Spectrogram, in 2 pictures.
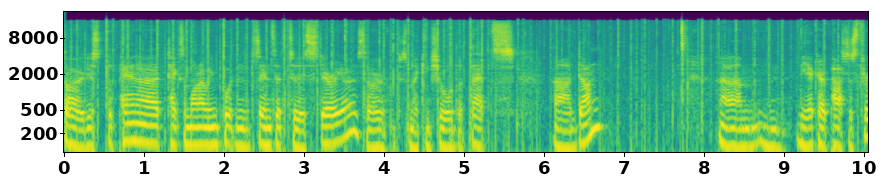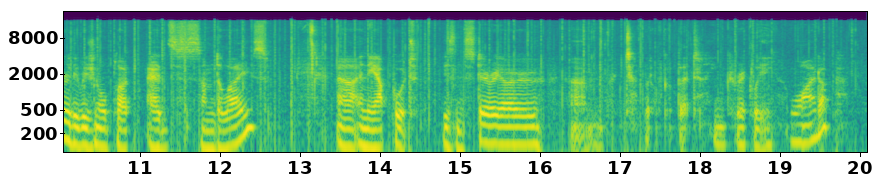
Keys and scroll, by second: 17.2 BackSpace.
